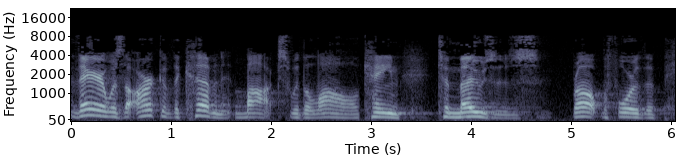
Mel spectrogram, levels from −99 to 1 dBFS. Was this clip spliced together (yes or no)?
yes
